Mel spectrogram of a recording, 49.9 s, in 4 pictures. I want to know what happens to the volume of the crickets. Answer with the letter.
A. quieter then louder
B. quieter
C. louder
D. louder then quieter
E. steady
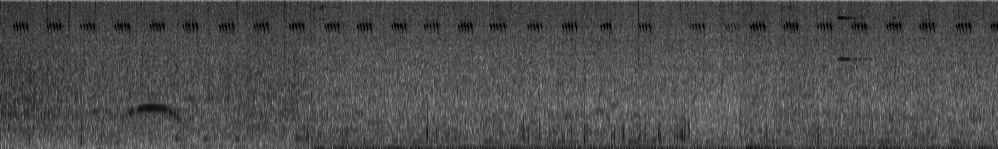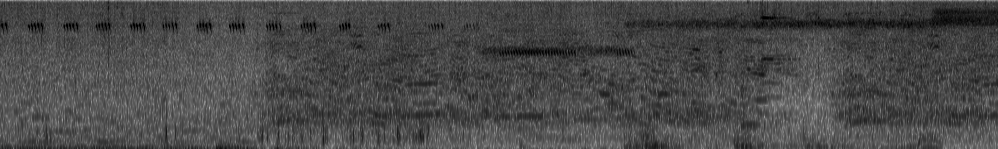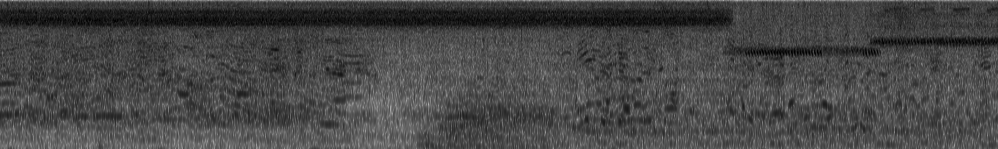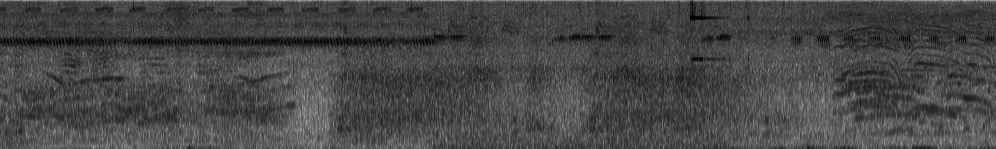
E.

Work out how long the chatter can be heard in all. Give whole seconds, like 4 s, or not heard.
50 s.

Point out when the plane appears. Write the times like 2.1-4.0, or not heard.
not heard.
